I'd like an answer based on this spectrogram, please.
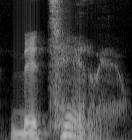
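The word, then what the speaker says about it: נצר: 발음은 베. 근데 이거는 이제 접속사니까 빼고, 빼면은 네체르예요.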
